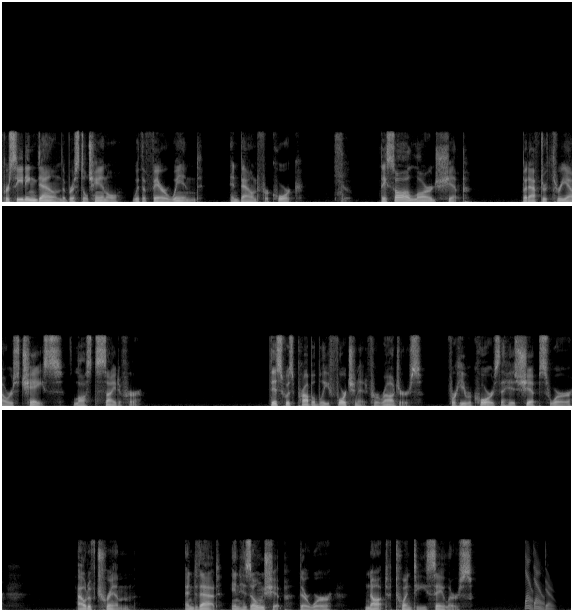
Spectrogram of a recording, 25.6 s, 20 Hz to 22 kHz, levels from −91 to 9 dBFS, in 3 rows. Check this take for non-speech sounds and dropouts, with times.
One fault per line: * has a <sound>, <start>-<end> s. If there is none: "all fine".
* has a sneeze, 5.0-5.3 s
* has a chirp, 24.9-25.4 s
